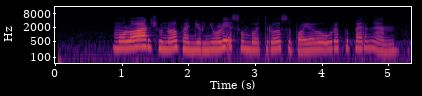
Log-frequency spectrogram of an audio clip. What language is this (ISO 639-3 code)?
jav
